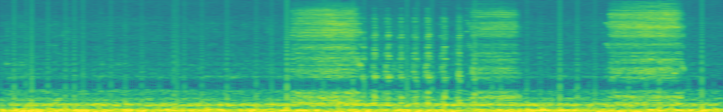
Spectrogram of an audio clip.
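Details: Barn owl chicks in a nest box wheeze out three harsh hissing screeches in the second half of the clip while hungry at feeding time, preceded by rapid clicking and constant low rumble.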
